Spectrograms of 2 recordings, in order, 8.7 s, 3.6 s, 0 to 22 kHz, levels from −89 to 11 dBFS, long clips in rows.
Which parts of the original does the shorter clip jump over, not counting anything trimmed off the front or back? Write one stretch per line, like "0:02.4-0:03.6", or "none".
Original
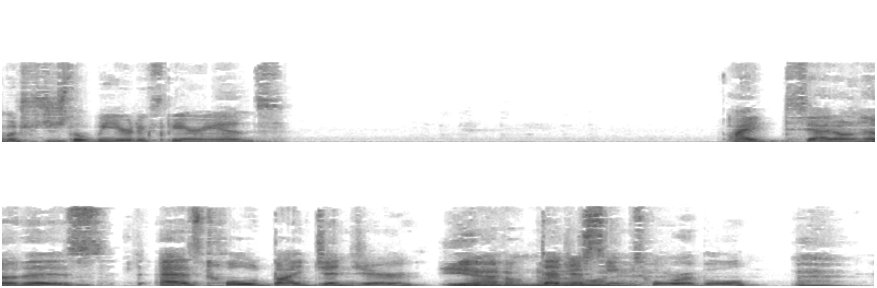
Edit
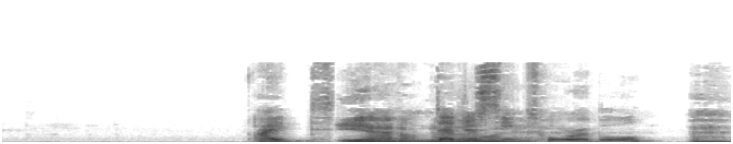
0:04.0-0:06.5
